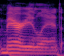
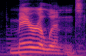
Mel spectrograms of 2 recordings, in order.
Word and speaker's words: Maryland: I feel like we've gotten so many letters from Maryland and we don't pronounce it Maryland. I know it's like Maryland like Marilyn Monroe, right?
